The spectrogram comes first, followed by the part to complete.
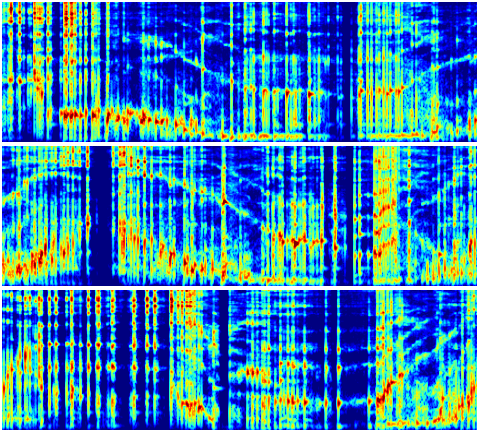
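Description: Plastic spoons scraped and tapped close up: dense, rapid clicking and crackling with swooping sounds that rise and fall in pitch. It comes in stretches of a few seconds broken by brief pauses.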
